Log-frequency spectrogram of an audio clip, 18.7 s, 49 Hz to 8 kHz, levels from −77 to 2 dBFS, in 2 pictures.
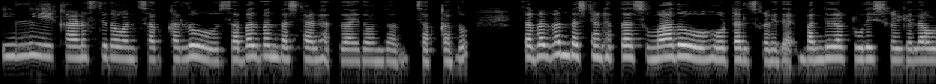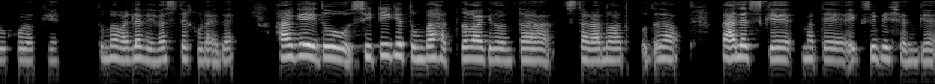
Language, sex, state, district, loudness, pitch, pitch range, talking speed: Kannada, female, Karnataka, Mysore, -25 LUFS, 225 Hz, 210-250 Hz, 130 wpm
